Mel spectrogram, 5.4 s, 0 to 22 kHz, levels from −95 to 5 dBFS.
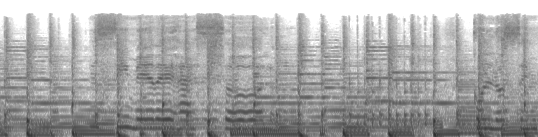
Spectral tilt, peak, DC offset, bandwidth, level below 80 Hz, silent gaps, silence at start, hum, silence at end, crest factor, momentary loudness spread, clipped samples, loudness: -5.5 dB/octave; -6 dBFS; under 0.1%; 14.5 kHz; -32 dBFS; none; 0 s; none; 0 s; 18 dB; 3 LU; under 0.1%; -25 LUFS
